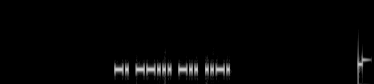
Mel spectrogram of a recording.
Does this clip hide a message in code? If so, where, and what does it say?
Yes: Morse code from 1.2 to 2.3 s, heard as a keyed tone, about 40 wpm, 700 Hz. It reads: N7DF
